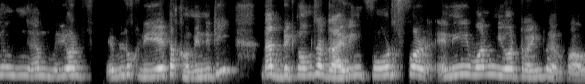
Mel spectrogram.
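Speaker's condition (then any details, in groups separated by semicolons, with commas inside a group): Cerebral palsy; from birth, four major surgeries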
